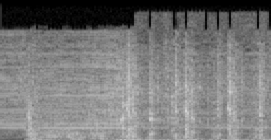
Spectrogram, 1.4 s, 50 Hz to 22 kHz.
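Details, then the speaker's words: 1973 Ford Mustang Mach 1 V8 with points ignition, restarted after sitting with the battery disconnected. It cranks briefly and fires right up into a strong, lumpy rumble. "come on come on oh that fired right up There She Goes"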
